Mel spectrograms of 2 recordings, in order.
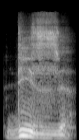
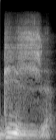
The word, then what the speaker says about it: disent: Ils, elles disent. Donc là aussi, prononciation Z. Ils, elles disent.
